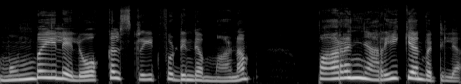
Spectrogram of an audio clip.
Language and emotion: Malayalam, surprised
